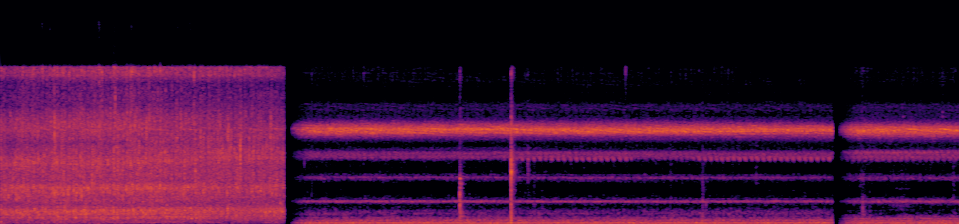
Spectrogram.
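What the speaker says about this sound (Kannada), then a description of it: "ಇವಾಗ ಈ ಪುನರ್ಪುಳಿ ಎಲೆಗಳನ್ನು ನಾವು ನೀರು ಹಾಕಿ ಚೆನ್ನಾಗಿ ತೊಳ್ಕೊಳ್ಬೇಕು" Kokum leaves are washed in water in a village kitchen, with a steady close rush of running, splashing water that continues alone, broken by two brief pauses and a few small knocks.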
